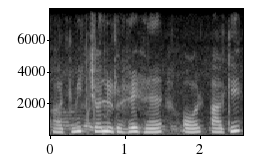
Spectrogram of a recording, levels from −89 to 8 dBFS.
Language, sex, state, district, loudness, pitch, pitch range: Hindi, female, Himachal Pradesh, Shimla, -15 LUFS, 235 Hz, 220-260 Hz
